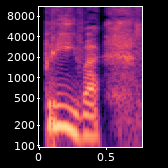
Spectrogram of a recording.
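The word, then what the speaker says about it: Privé: при его то есть в принципе читается но по правильному club prive но вот представители отеля говорят о том что правильно называется club прево это территории wheels которые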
